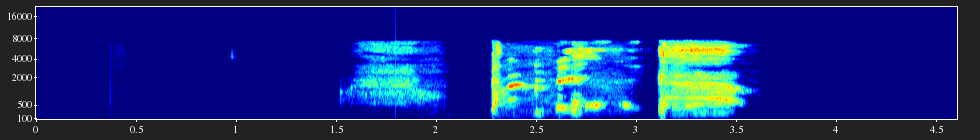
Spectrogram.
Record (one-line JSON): {"cough_length": "4.6 s", "cough_amplitude": 29164, "cough_signal_mean_std_ratio": 0.38, "survey_phase": "alpha (2021-03-01 to 2021-08-12)", "age": "45-64", "gender": "Male", "wearing_mask": "No", "symptom_cough_any": true, "symptom_onset": "7 days", "smoker_status": "Never smoked", "respiratory_condition_asthma": false, "respiratory_condition_other": false, "recruitment_source": "Test and Trace", "submission_delay": "1 day", "covid_test_result": "Positive", "covid_test_method": "RT-qPCR", "covid_ct_value": 35.3, "covid_ct_gene": "ORF1ab gene"}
